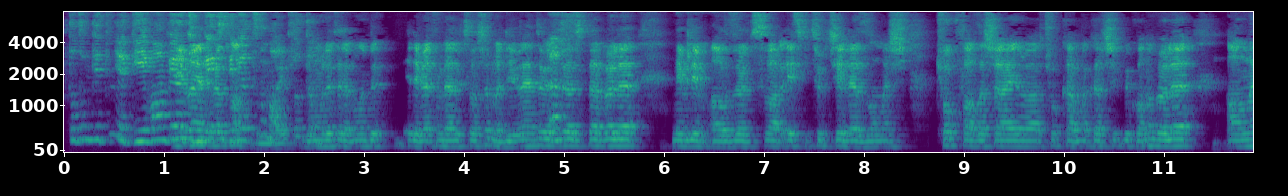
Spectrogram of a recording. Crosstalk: present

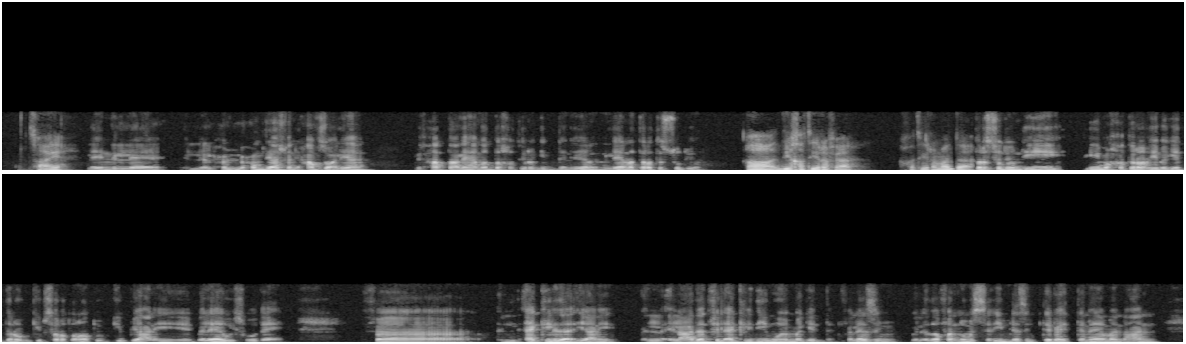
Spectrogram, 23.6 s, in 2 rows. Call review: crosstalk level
none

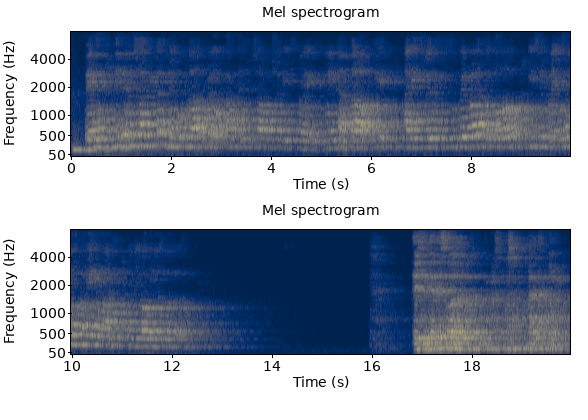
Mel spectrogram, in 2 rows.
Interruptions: none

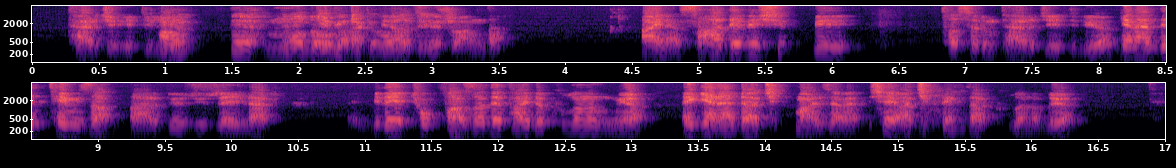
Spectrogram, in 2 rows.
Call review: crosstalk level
present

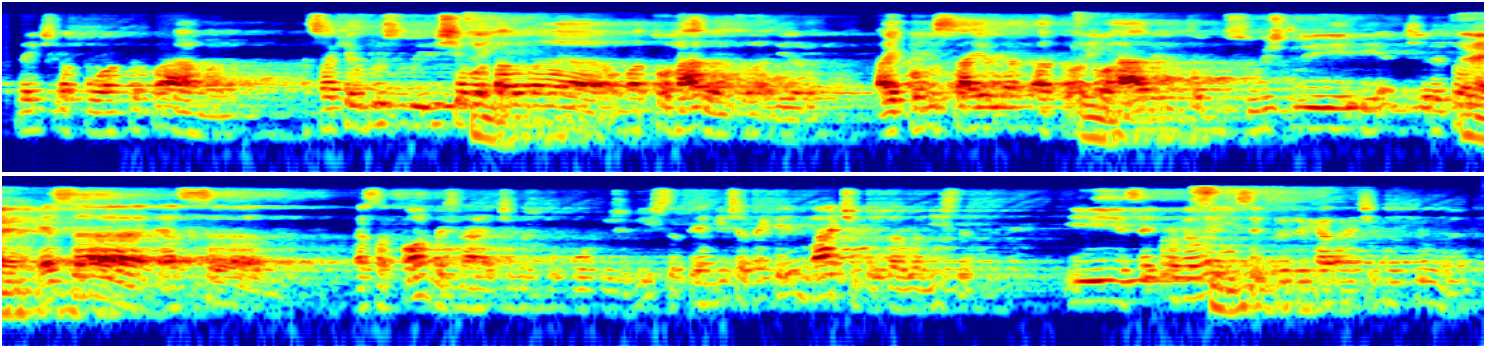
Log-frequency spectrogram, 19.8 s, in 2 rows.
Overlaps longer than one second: none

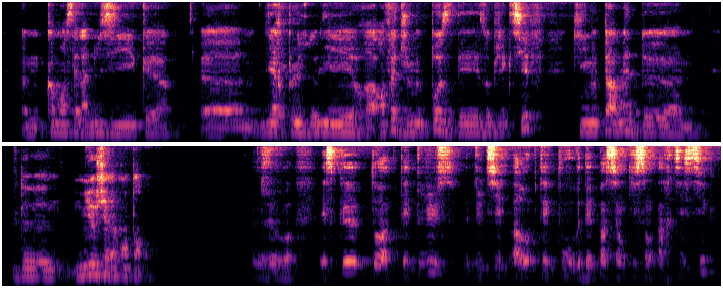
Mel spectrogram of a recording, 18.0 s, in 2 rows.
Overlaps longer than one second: none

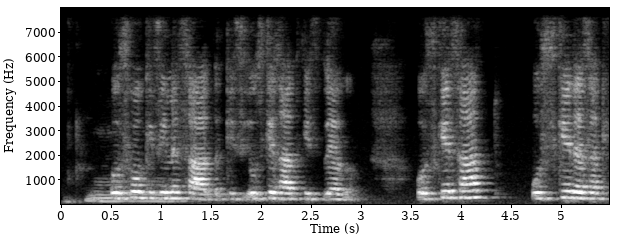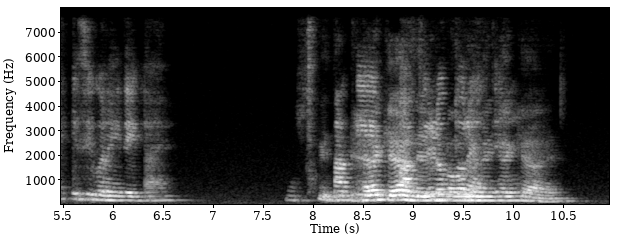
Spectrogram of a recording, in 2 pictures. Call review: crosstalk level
present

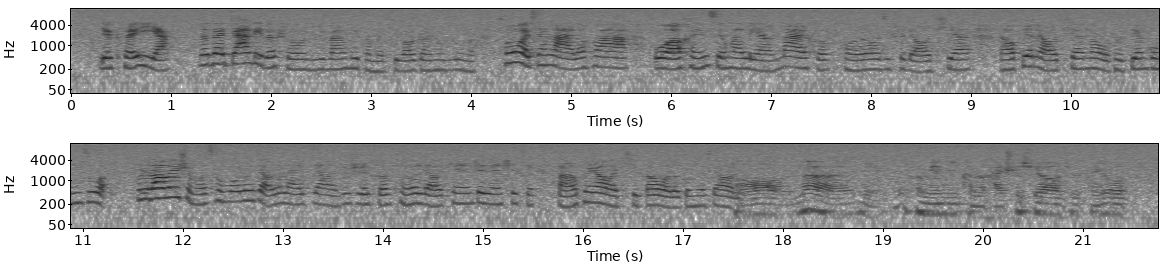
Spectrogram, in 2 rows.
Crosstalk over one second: none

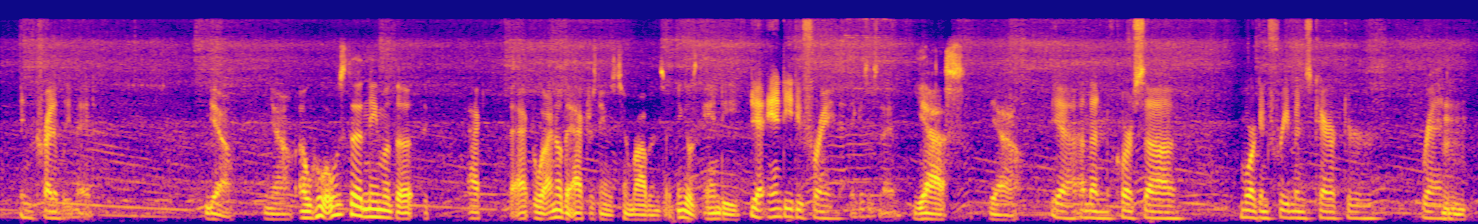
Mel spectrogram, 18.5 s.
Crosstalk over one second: none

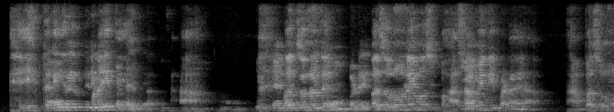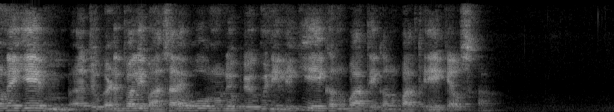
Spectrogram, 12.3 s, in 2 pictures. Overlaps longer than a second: present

